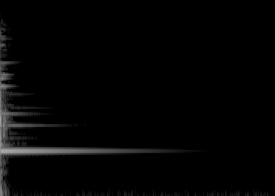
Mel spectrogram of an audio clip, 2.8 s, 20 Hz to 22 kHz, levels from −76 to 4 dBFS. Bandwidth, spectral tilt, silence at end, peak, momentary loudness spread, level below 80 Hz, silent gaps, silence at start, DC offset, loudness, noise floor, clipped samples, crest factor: 15.5 kHz; 1 dB/octave; 1.55 s; -4 dBFS; 23 LU; -72 dBFS; none; 0 s; under 0.1%; -33 LUFS; -74 dBFS; under 0.1%; 32 dB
